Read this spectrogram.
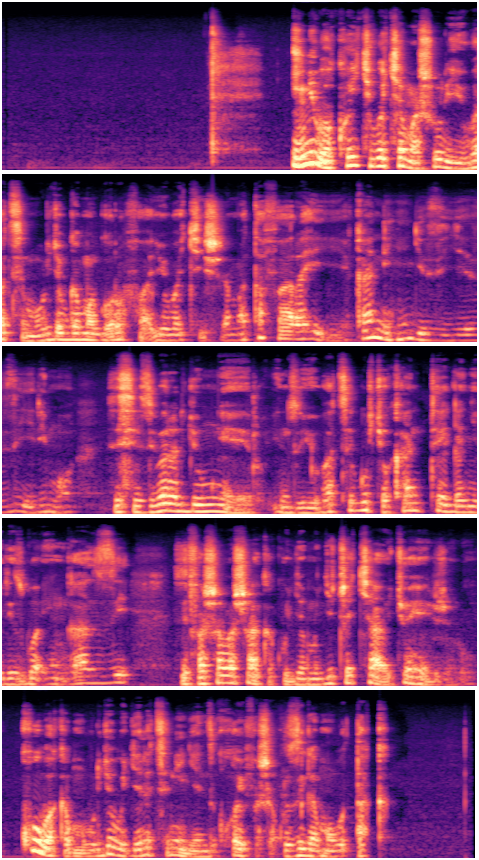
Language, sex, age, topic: Kinyarwanda, male, 25-35, education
